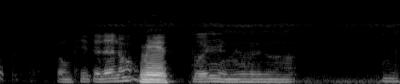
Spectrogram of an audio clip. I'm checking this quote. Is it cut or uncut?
cut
